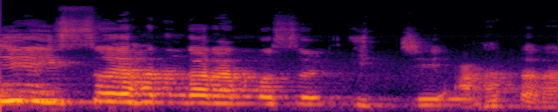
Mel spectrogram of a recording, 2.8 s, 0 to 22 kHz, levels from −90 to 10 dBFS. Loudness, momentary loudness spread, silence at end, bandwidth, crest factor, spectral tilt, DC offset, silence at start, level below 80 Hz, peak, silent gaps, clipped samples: -19 LUFS; 12 LU; 0 s; 12 kHz; 16 dB; -5 dB/octave; under 0.1%; 0 s; -62 dBFS; -2 dBFS; none; under 0.1%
